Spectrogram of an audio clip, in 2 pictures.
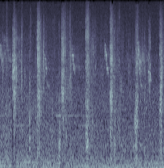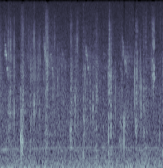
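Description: Eurasian tree sparrow pecking millet seed off a concrete post: sharp, irregular taps of its beak, about two or three a second.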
